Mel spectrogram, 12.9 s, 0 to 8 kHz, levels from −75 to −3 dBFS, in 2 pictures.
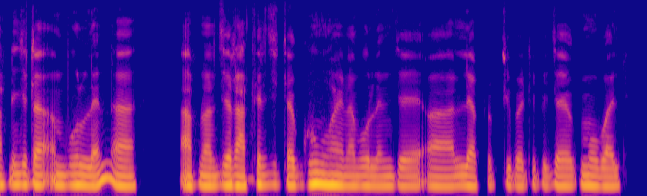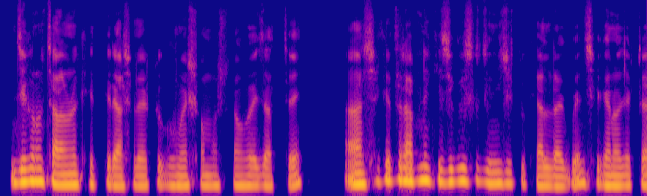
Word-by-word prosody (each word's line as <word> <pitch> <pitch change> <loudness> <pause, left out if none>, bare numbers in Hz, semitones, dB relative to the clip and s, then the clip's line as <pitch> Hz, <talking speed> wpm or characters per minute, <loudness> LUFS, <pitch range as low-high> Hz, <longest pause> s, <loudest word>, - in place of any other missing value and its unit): আপনি 115 - -2
যেটা 115 -1 +2
আ - - -1 0.2
বললেন 115 +4 +3 0.2
আ - - +4 0.7
আপনার 105 0 +1
যে 115 - +2
রাতের 110 +2 +1
যেটা 115 -2 -3
ঘুম 125 +1 +6
হয় 115 -1 +4
না - - -1
বললেন 105 -1 -1
যে, 105 -1 -1 0.3
আ - - -1 0.3
ল্যাপটপ 100 0 -3
টিপাটিপি 105 +1 -6
যাই 105 - +1
হোক, 105 - -5
মোবাইল 100 -1 0 0.5
যেকোনো 150 +1 +6
চালানোর 115 -1 +4
ক্ষেত্রে 115 -3 -4
আসলে 105 +1 -4
একটু 110 - -13
ঘুমের 110 0 -1
সমস্যা 110 0 -4
হয়ে 110 -1 0
যাচ্ছে। 105 0 -5 0.6
আ - - +1 0.2
সেক্ষেত্রে 150 +3 0
আপনি 160 +2 +3
কিছু, 145 0 +1
কিছু 155 +1 +1
জিনিস 130 -1 +1
একটু 130 - -11
খেয়াল 105 -2 0
রাখবেন। 100 +5 -1
সেখানে 110 -1 0
যে, - - 0
একটা 110 - -2
110 Hz, 190 wpm, -23 LUFS, 105-120 Hz, 0.7 s, ঘুম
